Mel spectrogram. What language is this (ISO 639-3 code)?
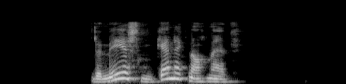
fry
